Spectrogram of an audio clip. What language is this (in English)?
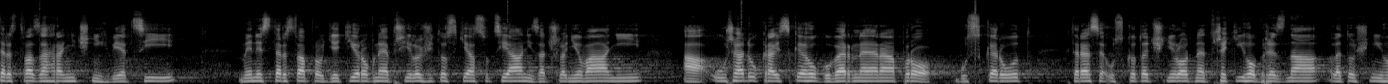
Czech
